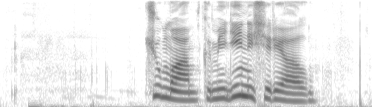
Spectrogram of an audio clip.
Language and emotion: Russian, neutral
